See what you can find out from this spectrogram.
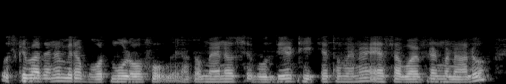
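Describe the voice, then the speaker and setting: Over a thin, tinny phone connection, a man plays a lovelorn young man with a medium-pitched voice. He rambles in a colloquial, confiding way, sulky and hesitant, as if on a casual call. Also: fairly even intonation, fairly quick, slight background noise, close to an everyday voice. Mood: frustrated. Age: young adult. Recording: narrow, tinny phone-line sound.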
